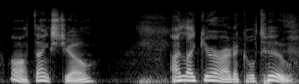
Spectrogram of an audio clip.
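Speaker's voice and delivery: polite, courteous, gracious tone. Retelling a phone call with a teacher who praised an article: imitating Tim Cartmel. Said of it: "Tim goes just like this".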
